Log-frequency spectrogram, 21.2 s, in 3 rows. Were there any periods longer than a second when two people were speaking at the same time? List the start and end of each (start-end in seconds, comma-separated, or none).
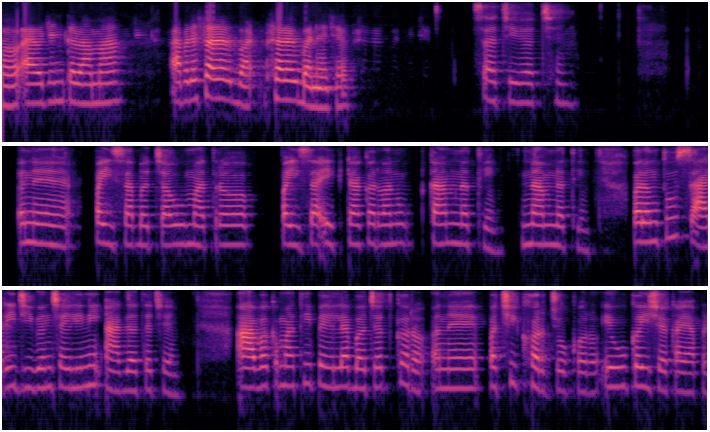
none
